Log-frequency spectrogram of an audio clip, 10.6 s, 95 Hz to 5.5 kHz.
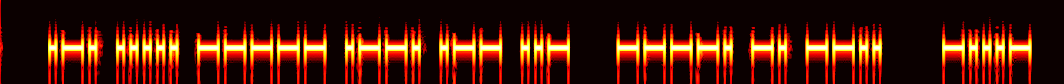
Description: Morse code, heard as a keyed tone, about 18 wpm, 550 Hz. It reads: R50PWU 9NZ <BT>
